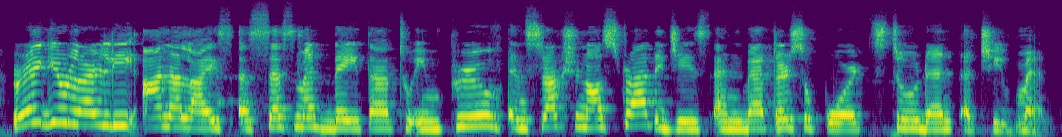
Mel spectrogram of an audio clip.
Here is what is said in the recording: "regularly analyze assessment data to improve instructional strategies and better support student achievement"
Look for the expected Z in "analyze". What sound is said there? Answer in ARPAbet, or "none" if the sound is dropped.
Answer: S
